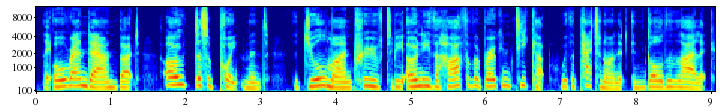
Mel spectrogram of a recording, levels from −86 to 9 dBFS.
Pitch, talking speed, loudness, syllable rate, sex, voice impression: 215 Hz, 180 wpm, -17 LUFS, 5.0 syllables/s, female, feminine, adult-like, tensed, powerful, slightly bright, clear, fluent, intellectual, friendly, lively, intense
